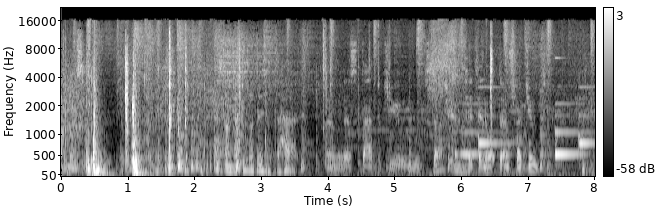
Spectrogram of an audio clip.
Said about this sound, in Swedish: Det här är då en eh, amerikansk bil, vet vi på grund av att det låter bältespåminnare när man sätter på den.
